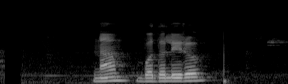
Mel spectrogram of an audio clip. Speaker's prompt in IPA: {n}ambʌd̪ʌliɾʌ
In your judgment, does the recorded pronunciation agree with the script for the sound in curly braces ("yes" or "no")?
yes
